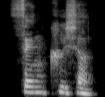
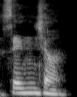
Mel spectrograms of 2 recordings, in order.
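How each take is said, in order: First: A k sound is heard before the final syllable. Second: No k sound is heard before the final syllable. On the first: "원래 발음기호는 생크션이에요" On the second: "생션이랬어요"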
